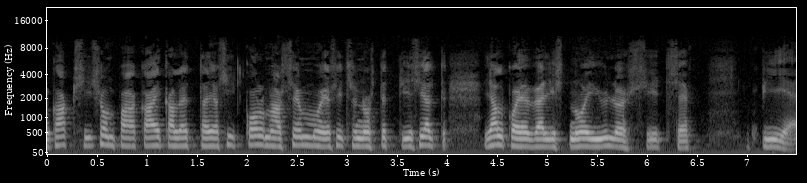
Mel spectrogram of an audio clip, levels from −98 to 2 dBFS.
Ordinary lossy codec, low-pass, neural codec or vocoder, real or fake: MP3, 48 kbps; 14.4 kHz; none; real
